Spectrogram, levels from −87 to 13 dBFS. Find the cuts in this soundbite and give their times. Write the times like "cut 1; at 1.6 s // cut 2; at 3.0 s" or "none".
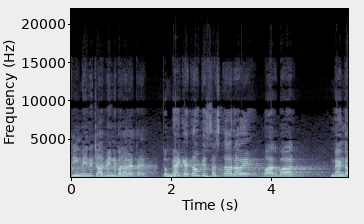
cut 1; at 1.6 s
